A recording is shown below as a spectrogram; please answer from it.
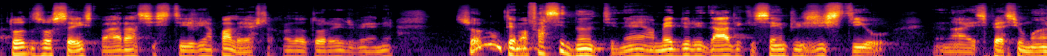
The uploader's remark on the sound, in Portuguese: Seminário gravado no Auditório Francisco Cândido Xavier. Em São Paulo.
